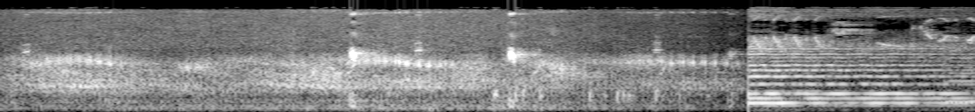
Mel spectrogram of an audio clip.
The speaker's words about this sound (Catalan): I això és un rascló.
